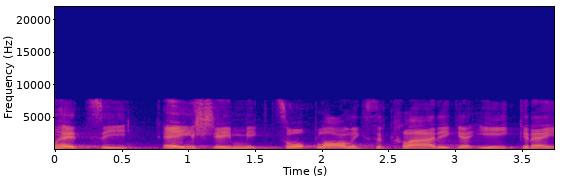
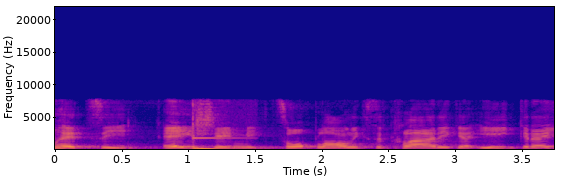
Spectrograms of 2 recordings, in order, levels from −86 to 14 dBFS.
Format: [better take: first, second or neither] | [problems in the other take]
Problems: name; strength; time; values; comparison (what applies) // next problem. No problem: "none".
first | background sound (Marimba, xylophone); 5 dB above the speech // room echo; dies away in 0.8 s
